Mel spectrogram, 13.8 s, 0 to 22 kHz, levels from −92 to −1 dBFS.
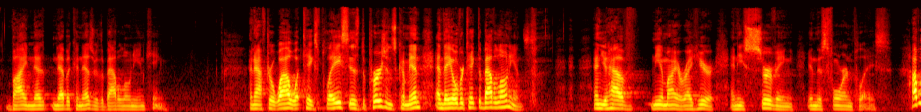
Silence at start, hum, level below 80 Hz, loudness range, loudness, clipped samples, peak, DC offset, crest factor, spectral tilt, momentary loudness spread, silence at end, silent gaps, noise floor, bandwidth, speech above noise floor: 0.1 s; none; -72 dBFS; 8 LU; -25 LUFS; under 0.1%; -4 dBFS; under 0.1%; 22 dB; -5.5 dB/octave; 16 LU; 0 s; none; -66 dBFS; 17 kHz; 41 dB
